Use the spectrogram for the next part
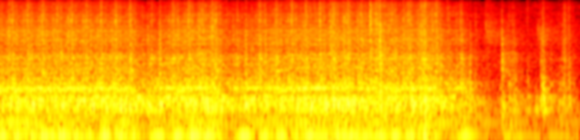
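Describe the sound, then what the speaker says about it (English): A sewing machine runs a long straight stitch in one steady, close, loud mechanical whir, then slows and stutters to a stop near the end. "you can sew right over the top of it with a long straight stitch"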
